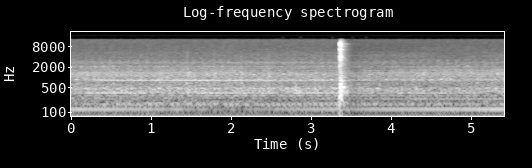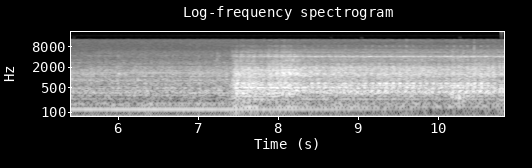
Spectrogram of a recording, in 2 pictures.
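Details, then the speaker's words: Milling machine with a dividing head milling flats, cutting fluid applied and the bed raised 0.625. Steady spindle hum, a click, then a rising even hiss as the end mill advances into the workpiece. Normal cutting. "give our cutter a little shot of cutting fluid a little bit on the part there we're going to advance the cutter into the work piece"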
